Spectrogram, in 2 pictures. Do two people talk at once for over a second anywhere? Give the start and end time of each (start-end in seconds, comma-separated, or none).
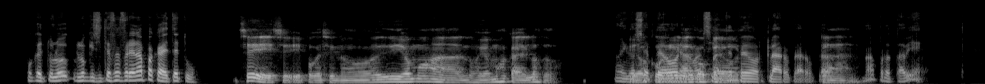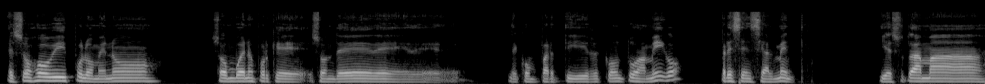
6.2-7.5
